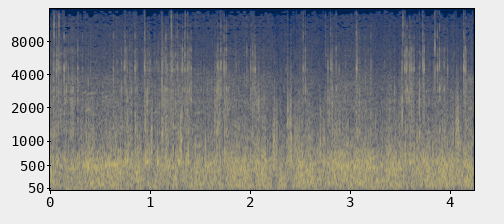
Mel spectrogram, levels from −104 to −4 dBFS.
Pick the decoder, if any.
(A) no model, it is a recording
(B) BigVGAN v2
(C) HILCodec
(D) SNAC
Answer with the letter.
A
